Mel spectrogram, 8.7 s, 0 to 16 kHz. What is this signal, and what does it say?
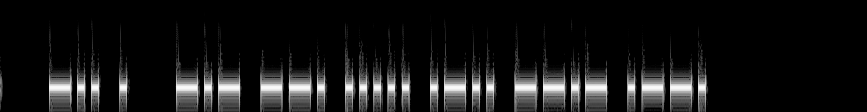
Morse code, heard as a keyed tone, about 17 wpm, 700 Hz. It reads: DE KG5LQP
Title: USA Callsign DE Callsign - 6 Characters - 17wpm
